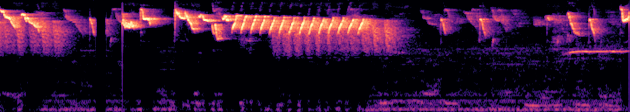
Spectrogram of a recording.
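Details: White-eye of the wiksar kind from Indonesia singing 'tembakan materi': bursts of high, slurred chirps, then a rapid evenly pulsed trill for about two seconds, followed by softer scattered twitters.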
